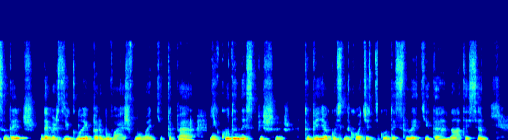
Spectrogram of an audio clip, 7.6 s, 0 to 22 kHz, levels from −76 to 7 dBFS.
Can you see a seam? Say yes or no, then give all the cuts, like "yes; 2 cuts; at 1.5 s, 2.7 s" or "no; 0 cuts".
yes; 4 cuts; at 1.0 s, 3.1 s, 4.5 s, 5.7 s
